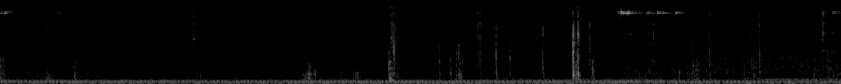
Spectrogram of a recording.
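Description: Steel chain on a Texas Fence Fixer clinking and rattling in scattered sharp clicks as the tool's arms are drawn together and the chain is hooked to hold the barbed wire tensioned. A faint low hum runs underneath.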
